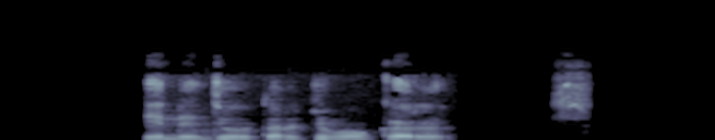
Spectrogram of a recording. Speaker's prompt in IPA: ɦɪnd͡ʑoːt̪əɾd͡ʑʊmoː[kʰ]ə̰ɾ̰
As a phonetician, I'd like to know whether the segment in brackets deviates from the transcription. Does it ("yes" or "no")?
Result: yes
